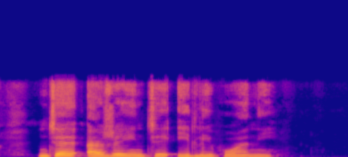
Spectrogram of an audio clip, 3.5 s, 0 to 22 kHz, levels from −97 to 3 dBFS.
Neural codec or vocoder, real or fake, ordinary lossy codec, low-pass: codec, 24 kHz, 3.1 kbps, DualCodec; fake; Opus, 64 kbps; 10.8 kHz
